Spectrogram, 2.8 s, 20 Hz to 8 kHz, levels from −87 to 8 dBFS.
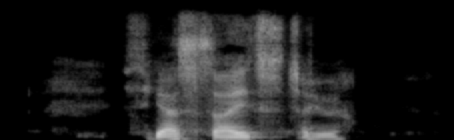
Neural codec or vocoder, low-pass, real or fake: codec, 16 kHz, 2 kbps, X-Codec, WavLM features, trained on Multilingual LibriSpeech; 7.2 kHz; fake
